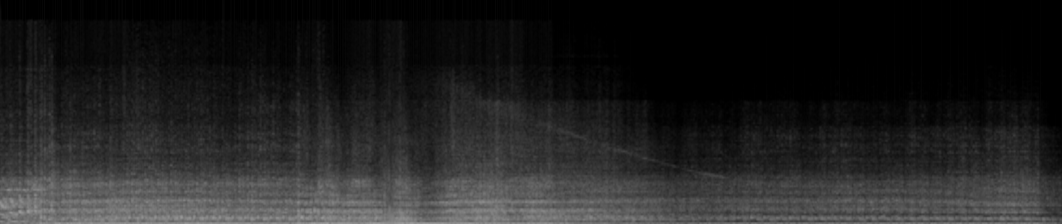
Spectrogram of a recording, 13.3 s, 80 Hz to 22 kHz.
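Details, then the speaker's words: Dodge Ram Cummins 5.9 24v diesel after number six valve bridge/rocker issue, possibly just out of adjustment; quick start and steady even idle, rattle gone, no knock: normal start and idle. "so it fires up fine sounds fine"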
